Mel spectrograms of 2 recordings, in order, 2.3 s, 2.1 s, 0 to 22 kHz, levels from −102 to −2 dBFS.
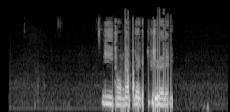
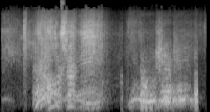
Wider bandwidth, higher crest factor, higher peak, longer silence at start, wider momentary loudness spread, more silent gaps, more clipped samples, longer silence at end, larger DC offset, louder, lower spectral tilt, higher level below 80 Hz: second, 15.5 kHz vs 18 kHz; about the same, 22 dB vs 22 dB; about the same, -8 dBFS vs -6 dBFS; first, 1.05 s vs 0 s; second, 9 LU vs 14 LU; neither; neither; first, 0.55 s vs 0.1 s; neither; second, -27 LUFS vs -24 LUFS; first, -6 dB/octave vs -0.5 dB/octave; first, -54 dBFS vs -66 dBFS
